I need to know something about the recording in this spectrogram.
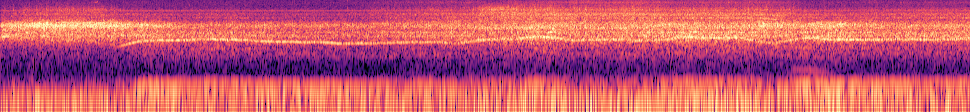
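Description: Wind rushing over the camera microphone in paragliding flight. From about a second and a half in, a thin continuous high tone joins it and wavers slowly up and down in pitch.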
